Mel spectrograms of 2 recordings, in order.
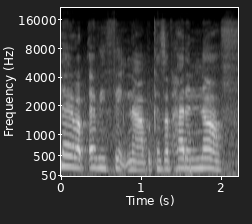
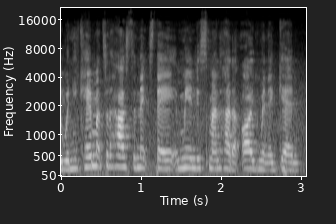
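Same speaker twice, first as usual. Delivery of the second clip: normal talking voice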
